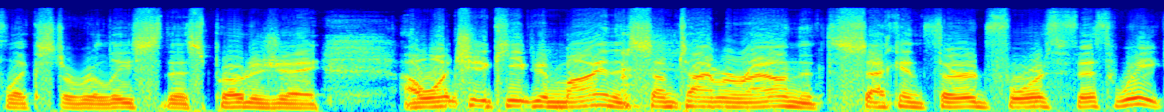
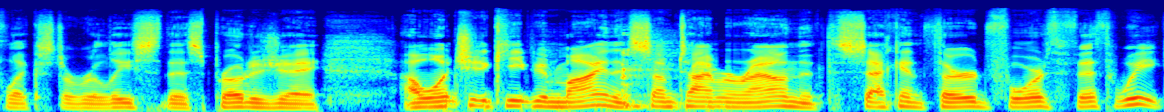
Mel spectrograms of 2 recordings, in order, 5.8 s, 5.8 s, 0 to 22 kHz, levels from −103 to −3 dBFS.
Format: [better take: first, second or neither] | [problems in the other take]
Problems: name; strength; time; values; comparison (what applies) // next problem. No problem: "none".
second | distortion; heavy; 7 dB below the speech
